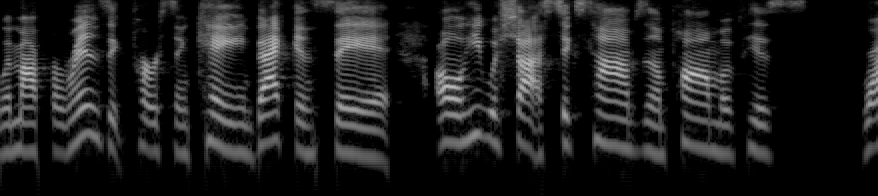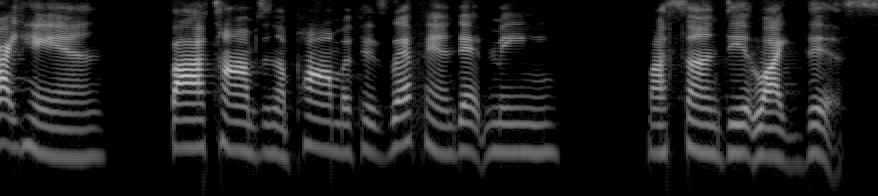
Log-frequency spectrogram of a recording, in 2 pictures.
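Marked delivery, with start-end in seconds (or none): none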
